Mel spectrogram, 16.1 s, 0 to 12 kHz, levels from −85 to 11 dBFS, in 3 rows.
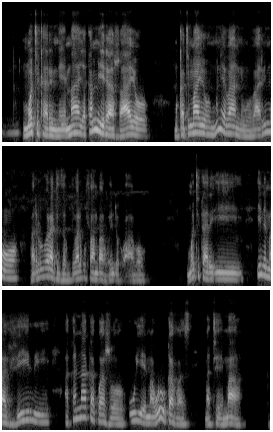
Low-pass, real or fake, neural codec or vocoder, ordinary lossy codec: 7.2 kHz; fake; codec, 16 kHz, 8 kbps, FunCodec, trained on Chinese and English, 25 frames a second; Opus, 24 kbps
